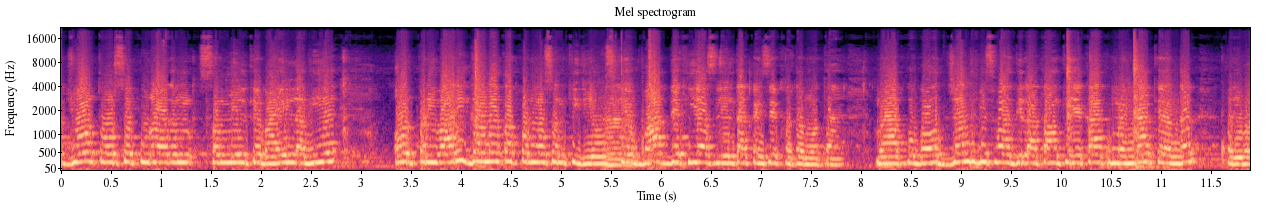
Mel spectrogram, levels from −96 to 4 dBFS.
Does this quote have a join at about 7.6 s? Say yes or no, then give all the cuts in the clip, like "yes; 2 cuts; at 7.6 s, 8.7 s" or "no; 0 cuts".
no; 0 cuts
